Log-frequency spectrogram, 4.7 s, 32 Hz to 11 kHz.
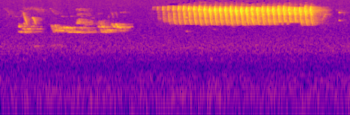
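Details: Chickadees feeding on a porch in winter on a farm, filmed December 2022; a few short, mid-pitched introductory notes, then a long, harsh, buzzy run of rapidly repeated high notes, over a low background hum.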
